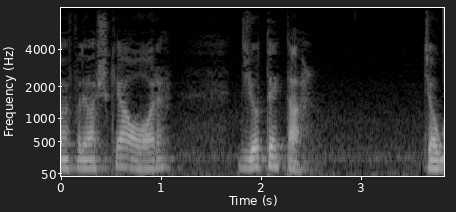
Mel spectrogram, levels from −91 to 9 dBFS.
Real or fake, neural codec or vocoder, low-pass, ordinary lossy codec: real; none; none; none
